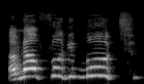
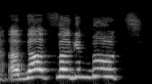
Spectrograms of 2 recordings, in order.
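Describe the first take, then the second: First: High-pitched, badly faked Scottish accent; hammed-up bad Scottish accent, laughing into it; a clumsy stab at a Scottish brogue; horrible Scottish accent. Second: High, slow, badly faked Scottish accent; a botched, high Scottish brogue. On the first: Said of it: "With a horrible Scottish accent". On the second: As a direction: drag out a terrible Scottish impression. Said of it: "That was horrible".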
